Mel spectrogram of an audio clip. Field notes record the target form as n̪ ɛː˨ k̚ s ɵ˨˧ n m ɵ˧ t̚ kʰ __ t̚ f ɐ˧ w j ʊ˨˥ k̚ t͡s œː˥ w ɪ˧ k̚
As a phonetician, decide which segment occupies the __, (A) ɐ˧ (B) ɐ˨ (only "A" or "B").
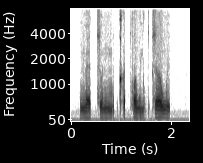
A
